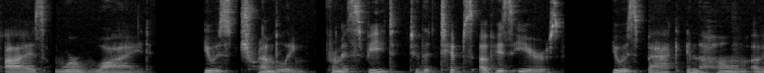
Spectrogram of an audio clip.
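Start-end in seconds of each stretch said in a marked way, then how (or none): none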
